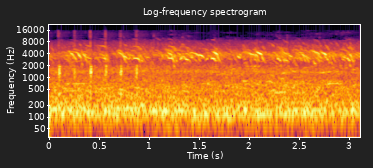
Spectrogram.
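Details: Baby chicks chirp in a thick chorus of high peeps, with a quick run of soft tapping knocks at the start beneath the calls.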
